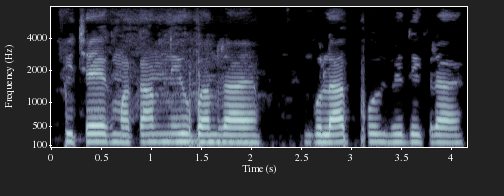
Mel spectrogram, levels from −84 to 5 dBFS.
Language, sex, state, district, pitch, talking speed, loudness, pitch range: Hindi, male, Jharkhand, Sahebganj, 160 Hz, 185 wpm, -17 LUFS, 155-170 Hz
